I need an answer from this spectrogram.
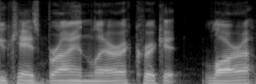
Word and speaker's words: Lara: Brian Lehrer cricket Lara Lara Lara Lara not Laura have you ever heard somebody pronounce the name Lara Croft is Laura Croft yeah I hate that yeah it's annoying watch the movie it's not Laura also the word yeah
